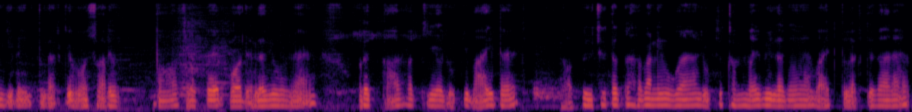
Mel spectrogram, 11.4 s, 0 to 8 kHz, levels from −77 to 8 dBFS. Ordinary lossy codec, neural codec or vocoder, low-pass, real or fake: none; codec, 44.1 kHz, 2.6 kbps, SNAC; 7.2 kHz; fake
